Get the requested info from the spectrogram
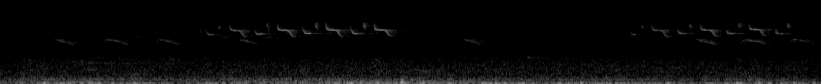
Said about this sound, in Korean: …의 … 들으면서 마무리하겠습니다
